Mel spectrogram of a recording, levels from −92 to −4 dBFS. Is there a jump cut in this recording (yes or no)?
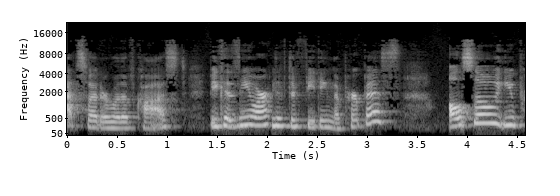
yes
